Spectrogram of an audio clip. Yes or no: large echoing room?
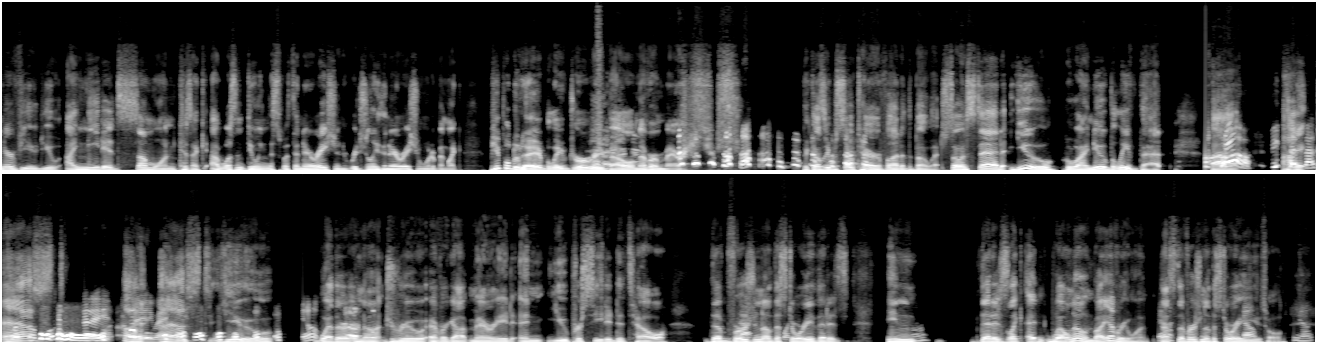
no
